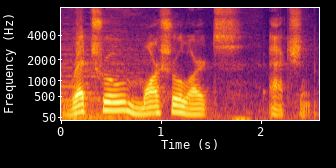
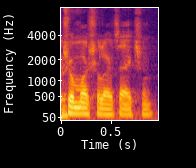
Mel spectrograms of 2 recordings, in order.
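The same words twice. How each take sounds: First: It is said at a slow, ordinary pace. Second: It is said quickly.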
